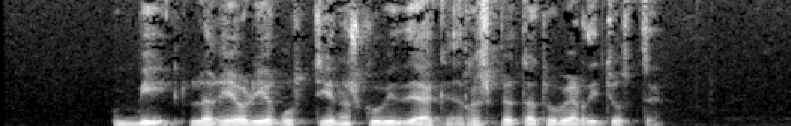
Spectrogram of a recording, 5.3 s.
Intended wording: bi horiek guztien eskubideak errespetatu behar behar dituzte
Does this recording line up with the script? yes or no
no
